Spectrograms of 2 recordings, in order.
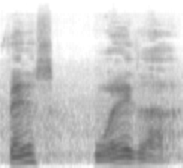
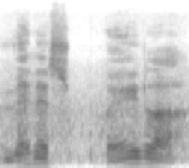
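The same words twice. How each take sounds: First: Venezuela said ven-eh-SWAY-lah, testing each syllable; careful pronunciation. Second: Venezuela said slowly, ven-eh-SWAY-lah, falling; slow careful pronunciation. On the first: Vlogger testing how to say a country name, careful. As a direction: try Venezuela out carefully, falling at the end. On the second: Vlogger checking the name of the country, slow and careful. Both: Shown as a demonstration. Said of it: "Is that how it's pronounced?".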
